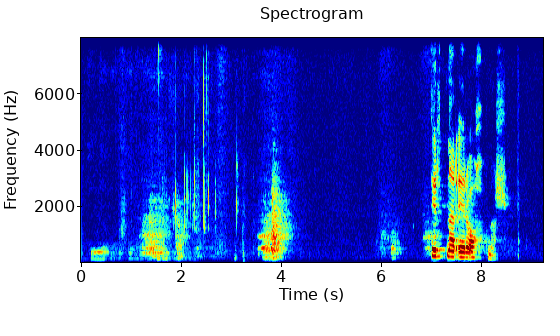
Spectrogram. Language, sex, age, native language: Icelandic, female, 40-49, Icelandic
